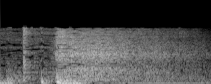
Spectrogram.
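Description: An escalator stopping abruptly. Beat-driven music cuts off, and about half a second in there is one loud clunk followed by a noisy rush that fades away as the escalator halts.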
